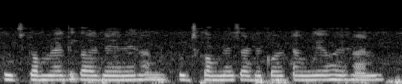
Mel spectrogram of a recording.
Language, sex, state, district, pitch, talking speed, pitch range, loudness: Punjabi, female, Punjab, Fazilka, 205 Hz, 210 wpm, 205-210 Hz, -15 LUFS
